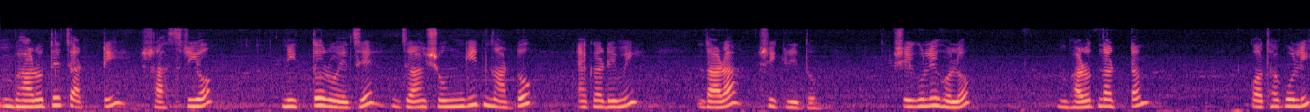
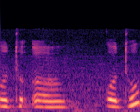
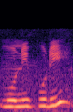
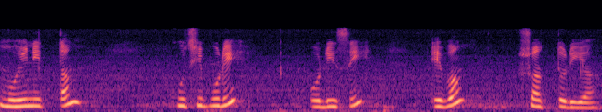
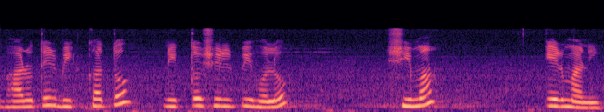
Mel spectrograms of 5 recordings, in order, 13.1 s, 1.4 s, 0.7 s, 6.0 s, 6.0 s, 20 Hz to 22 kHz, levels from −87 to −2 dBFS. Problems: none marked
